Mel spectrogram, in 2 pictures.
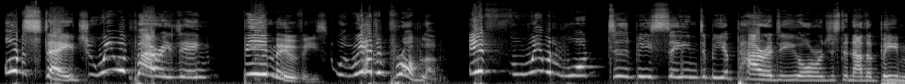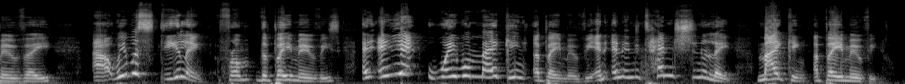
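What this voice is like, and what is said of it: Put-on British accent. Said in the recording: “my third British accent of this episode”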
